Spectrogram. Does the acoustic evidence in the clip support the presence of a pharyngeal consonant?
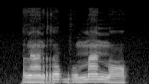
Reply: no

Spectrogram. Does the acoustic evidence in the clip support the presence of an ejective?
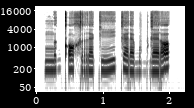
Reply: yes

